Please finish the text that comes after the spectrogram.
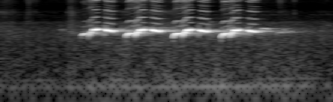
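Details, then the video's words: Sooty-headed bulbul calling to a rival, a lure call: four rapid, liquid chirps run together in just over a second, each note sliding down and back up, with a faint low hum beneath. "Suara Burung Pikat Kutilang Cengkeram || Kutilang Memanggil Lawan"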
